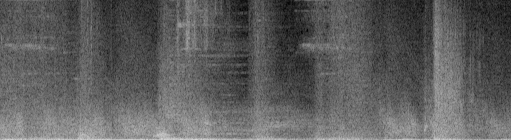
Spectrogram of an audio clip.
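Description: Magic spells burst with bright whooshing blasts.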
